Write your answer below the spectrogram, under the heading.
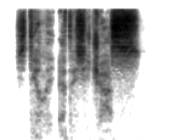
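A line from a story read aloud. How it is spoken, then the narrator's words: Whisper. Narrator (Russian): прошептал отец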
